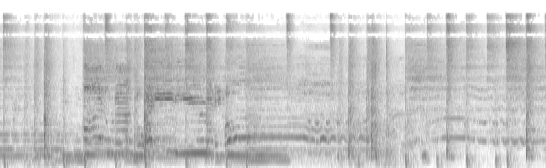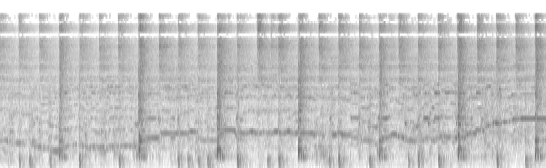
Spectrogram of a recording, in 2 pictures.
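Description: Live band instrumental: electric guitar over a drum kit keeping a steady beat. Held chord tones fill the first six seconds, then a lead line with pitch bends.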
